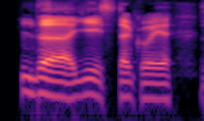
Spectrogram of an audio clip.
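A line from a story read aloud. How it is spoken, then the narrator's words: Laughing. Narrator (Russian): засмеялся я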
